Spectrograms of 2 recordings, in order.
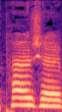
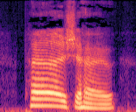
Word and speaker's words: Peugeot: On the Peugeot pronunciation question, where does the R come from that most people squeeze in? Peugeot.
